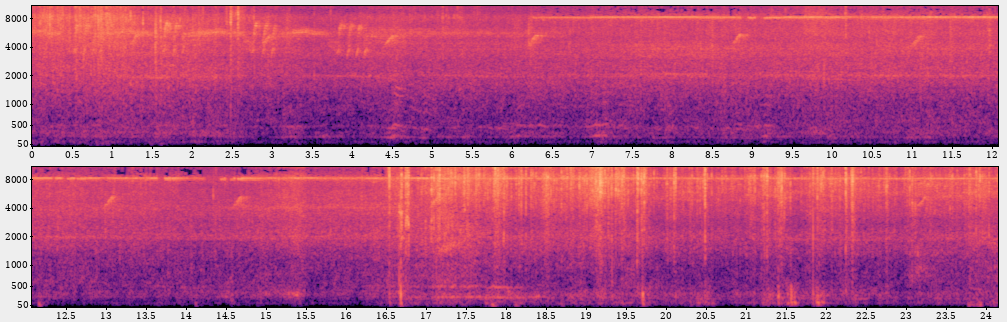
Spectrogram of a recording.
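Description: Faint buzzing of a few wild honeybees flying in and out of their nest entrance, over a high, steady insect trill and short chirps about once a second. From about two-thirds of the way through come rustling and light knocks of movement in dry leaves and brush.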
